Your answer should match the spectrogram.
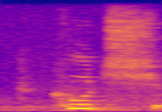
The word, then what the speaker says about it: couch: And and then you have your cooch or your it's spelled couch but it said cooch sheets is what he how he um pronounces it.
